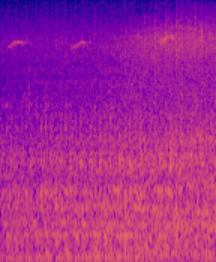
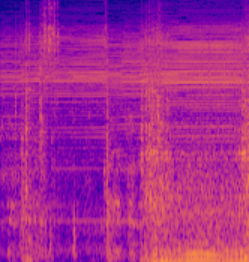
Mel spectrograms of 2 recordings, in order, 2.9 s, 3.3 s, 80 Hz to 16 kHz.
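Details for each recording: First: 1988 Dodge Dakota 2.2 L four-cylinder idling in neutral after the slipped exhaust pipe was refitted and clamped tight: steady, even idle with a fairly loud raspy note and no leak puffs or rattles; sounds normal, much better. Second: 1988 Dodge Dakota 2.2 L four-cylinder, 5-speed: after a rough catch, loud raspy unmuffled drone; muffler got loud suddenly while driving, exhaust pipe slipped out of its clamp.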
